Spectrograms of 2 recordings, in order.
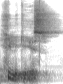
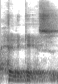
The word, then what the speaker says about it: helicase: Now, this is achieved by the enzyme helicase or helicase, whichever way you want to pronounce it.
